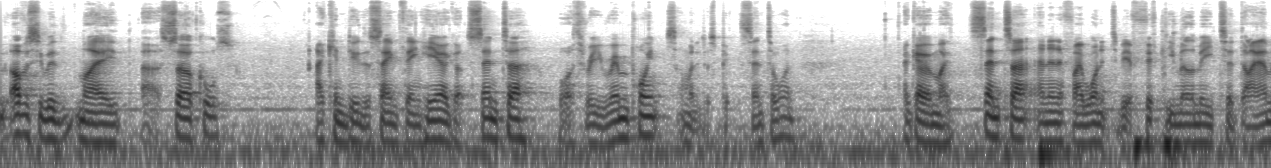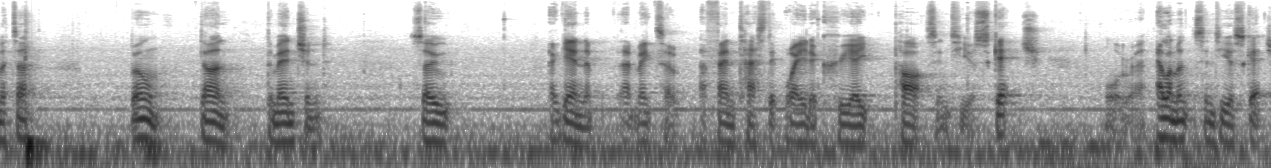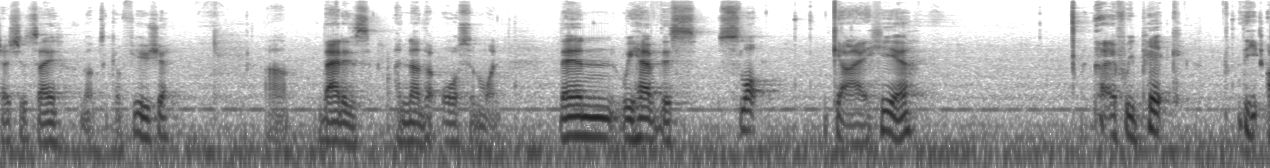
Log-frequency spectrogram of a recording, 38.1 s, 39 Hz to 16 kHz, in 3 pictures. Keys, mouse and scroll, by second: 1.8 click, 11.4 typing, 12.9 Return, 15.1 typing, 21.0 click, 23.1 typing, 23.6 Delete, 37.7 click.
